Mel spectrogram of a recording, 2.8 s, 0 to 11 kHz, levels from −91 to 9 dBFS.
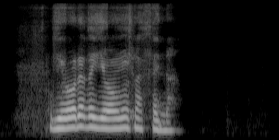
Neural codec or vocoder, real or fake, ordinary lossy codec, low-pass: codec, 32 kHz, 1.9 kbps, SNAC; fake; AAC, 48 kbps; 9.9 kHz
